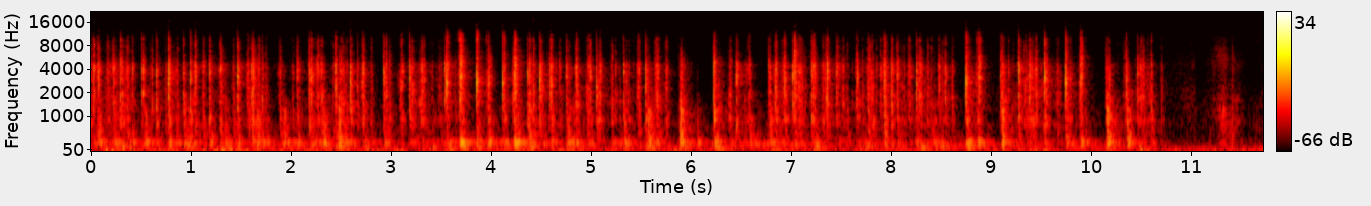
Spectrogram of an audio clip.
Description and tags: A keyboard is being typed.
keyboard, type, typing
